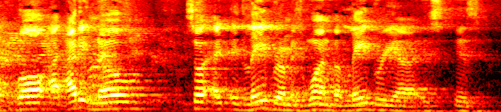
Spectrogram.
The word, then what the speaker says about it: labrum: I didn't tear my labia, but it sounds like that. Who's ever in the medical field, whatever it's called? Labrum. Okay, thank you. Yeah. I'll share a quick story. Well, I didn't know. So labrum is one, but labria is plural, right?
